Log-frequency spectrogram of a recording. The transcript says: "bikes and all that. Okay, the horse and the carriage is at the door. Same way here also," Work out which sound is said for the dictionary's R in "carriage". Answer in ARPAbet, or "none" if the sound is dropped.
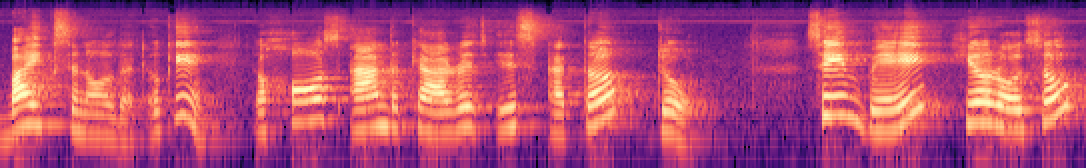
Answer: R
